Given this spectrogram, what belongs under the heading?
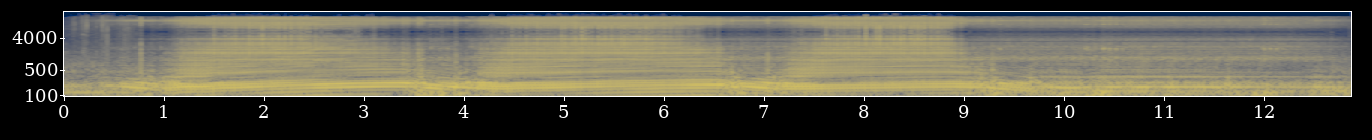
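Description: Ford Mustang GT, 2015-2017 model years, with an MRT KR axle-back exhaust, revving in repeated swells, a loud deep exhaust roar that rises and falls several times, heard alone.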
